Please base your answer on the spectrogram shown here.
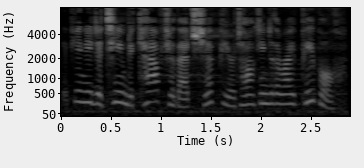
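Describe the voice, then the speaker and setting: A woman's voice: on the high side, quick pace, slight background noise, lightly acted. A woman playing a confident, capable female Jedi knight in a video game, speaking in an assured, direct way. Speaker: player hero character in a video game. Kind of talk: scripted game dialogue.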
